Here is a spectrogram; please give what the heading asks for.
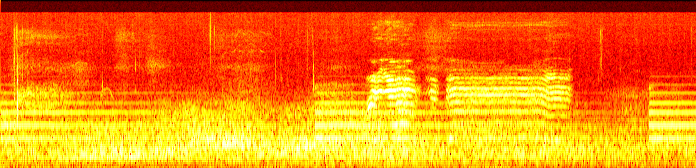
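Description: Slow, ringing bell tones toll over a steady hiss like heavy rain, each strike leaving long sustained overtones that overlap and fade, with a fresh strike near the end.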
